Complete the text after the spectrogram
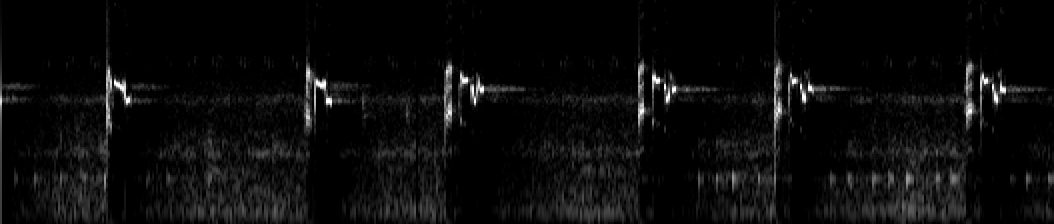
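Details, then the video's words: Sooty-headed bulbul song used as a lure to provoke other bulbuls into singing: short, loud, bubbly whistled phrases, each under half a second, repeated about every one to two seconds over a faint steady hum. "Suara Burung Kutilang Sangat Ampuh Untuk Pancingan Jadikan Kutilang Ngamuk Gacor"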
